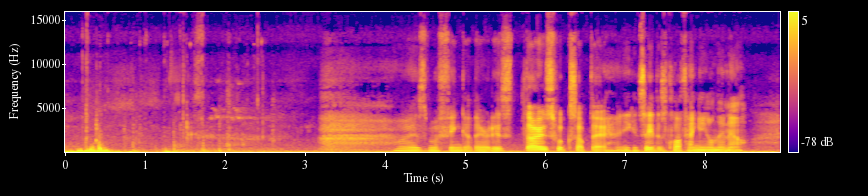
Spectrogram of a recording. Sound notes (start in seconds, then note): 3.2 sighs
